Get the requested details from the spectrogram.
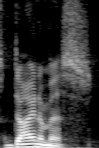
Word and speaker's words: dynamis: D-Y-N, as in Nancy, A-M, as in Mary, I-S, dynamis.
